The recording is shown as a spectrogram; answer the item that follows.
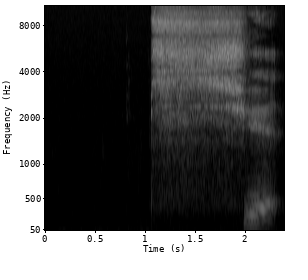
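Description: A sharp, loud intake of breath, a gasp, starting suddenly about a second in and running into the start of a voiced exclamation near the end.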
